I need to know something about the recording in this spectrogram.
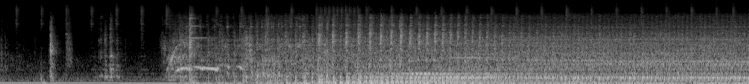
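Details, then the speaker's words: Kipor IG3000/IG3500 inverter generator, first start after fitting a Champion inverter board: several pulls, then catches and runs slightly unevenly before settling to steady drone; rough start, suspected flooding from many pulls. "there we go guys it started a little shaky because I pulled it a thousand times and it kind of flooded it I think"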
